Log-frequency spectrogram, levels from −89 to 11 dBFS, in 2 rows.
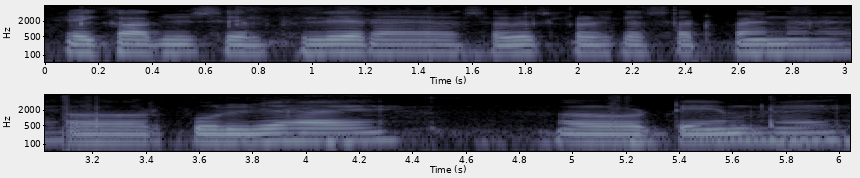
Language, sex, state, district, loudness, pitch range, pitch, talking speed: Hindi, male, Chhattisgarh, Bilaspur, -41 LUFS, 125-130 Hz, 130 Hz, 180 wpm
